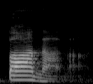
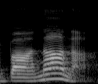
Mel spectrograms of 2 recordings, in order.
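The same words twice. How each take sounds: First: The middle syllable is not emphasized. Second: The middle syllable is emphasized. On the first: This is the standard Japanese way. "So in standard Japanese" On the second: This is the Osaka way. "the middle one has the uh, emphasis"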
